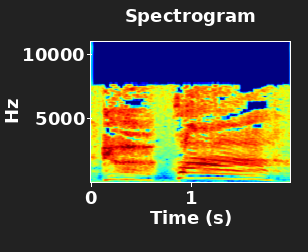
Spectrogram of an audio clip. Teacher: Oftentimes, when the baby comes out and gets a little slap on the bohinkus, the very first thing that you hear is, "Yeah, wah!" Okay, and if you slow it down and listen to it, it's an intake of breath.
